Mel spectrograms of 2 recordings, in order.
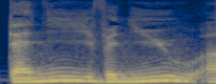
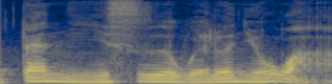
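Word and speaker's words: Denis Villeneuve: 丹尼维纽啊，这个我用他非常标准的英文发音来来读啊，这个丹尼斯维伦纽瓦啊，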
